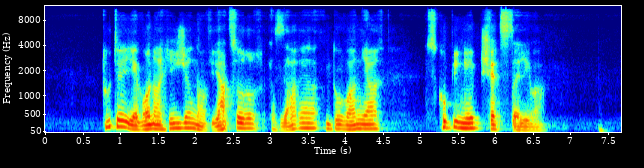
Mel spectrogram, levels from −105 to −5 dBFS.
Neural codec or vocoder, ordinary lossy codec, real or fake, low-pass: codec, 32 kHz, 1.9 kbps, SNAC; Opus, 24 kbps; fake; 10.8 kHz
